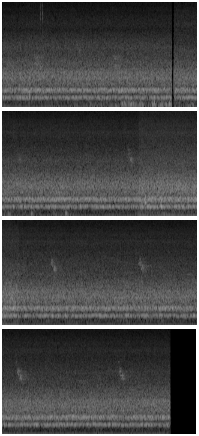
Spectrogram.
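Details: Steady droning hum from a wild honey bee swarm in Aigurande. The buzz stays unbroken, with a brief low rumble near the start and a few faint, short high chirps in the background.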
